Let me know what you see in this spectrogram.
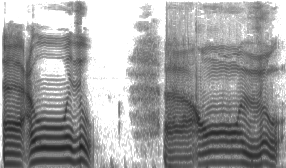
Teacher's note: Jadi ainnya dipanjangkan, bukan zalnya yang ditekan.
